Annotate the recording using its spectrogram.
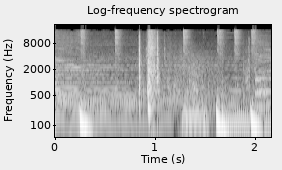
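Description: Background hip-hop style music with a beat: deep bass drum hits that fall in pitch, over sustained chords.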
